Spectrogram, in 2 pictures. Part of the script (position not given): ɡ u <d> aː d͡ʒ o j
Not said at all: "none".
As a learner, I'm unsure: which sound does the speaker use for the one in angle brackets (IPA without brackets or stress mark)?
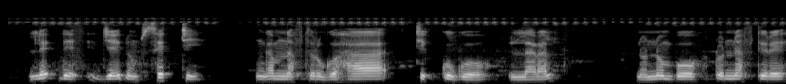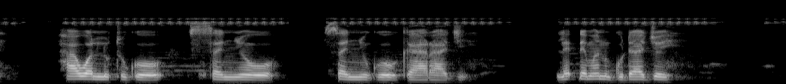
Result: d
